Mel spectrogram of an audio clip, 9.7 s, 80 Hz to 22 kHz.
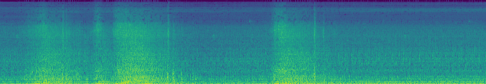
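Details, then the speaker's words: Katy after vacuum leak and sticking EGR fixed, smog/cat deleted, short-tube headers, Flowmaster H-pipe and Super 40 mufflers: steady deep idle with two clean throttle blips, no misfire or stumble; normal idle and revving. "Well, so this is what she sounds like now."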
